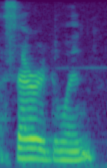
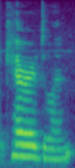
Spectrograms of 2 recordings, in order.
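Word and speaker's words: Ceridwen: It's not Saradwin, which it looks like.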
